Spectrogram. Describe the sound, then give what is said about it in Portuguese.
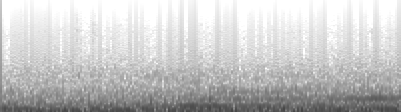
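Deep engine roar from a pickup truck with a straight exhaust and no muffler, accelerator floored, a loud, steady, dense low rumble with no break throughout. “É um escape direto nessa picape. Realmente, quando você pisa fundo no acelerador, é uma experiência sonora impressionante.”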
